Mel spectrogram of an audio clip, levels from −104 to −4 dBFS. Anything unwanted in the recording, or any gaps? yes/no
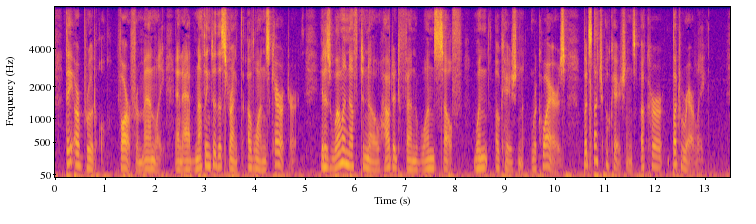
yes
